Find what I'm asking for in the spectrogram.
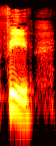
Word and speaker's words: Phoef: Phoef Sutton, and of course, he pronounces his name Phoef and spells it P-H-O-E-F.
